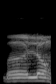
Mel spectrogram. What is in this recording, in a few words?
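"belung", Malay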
